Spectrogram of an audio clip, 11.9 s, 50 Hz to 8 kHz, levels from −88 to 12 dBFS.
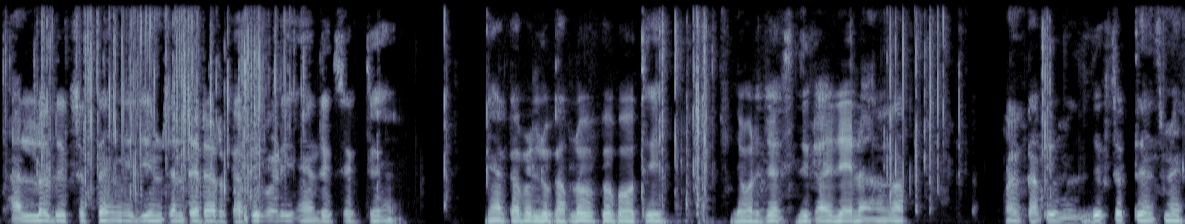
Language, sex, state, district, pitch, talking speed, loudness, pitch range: Hindi, male, Chhattisgarh, Raigarh, 90 Hz, 180 wpm, -19 LUFS, 90-95 Hz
